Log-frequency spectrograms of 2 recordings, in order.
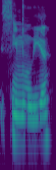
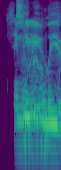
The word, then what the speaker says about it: Simu Liu: Simu Leah? Simu Liu.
